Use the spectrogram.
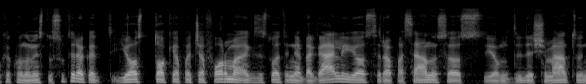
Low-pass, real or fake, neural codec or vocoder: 14.4 kHz; real; none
